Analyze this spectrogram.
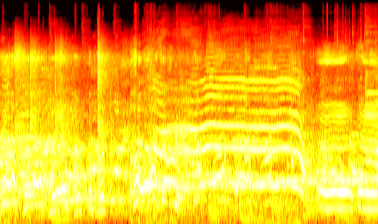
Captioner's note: shocked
